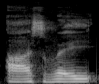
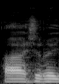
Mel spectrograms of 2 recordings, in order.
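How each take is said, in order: First: The word ends in an 'ei' glide. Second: The word ends in a plain 'e' vowel. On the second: "normalmente se dice"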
